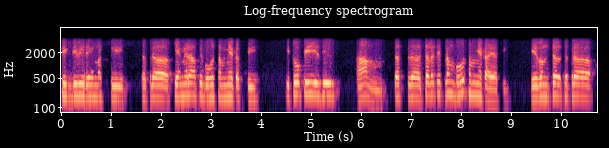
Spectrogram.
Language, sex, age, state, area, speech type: Sanskrit, male, 18-30, Tripura, rural, conversation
